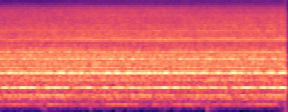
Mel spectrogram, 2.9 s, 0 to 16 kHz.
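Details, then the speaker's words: 2006 Apple Xserve A1196 server booting a Snow Leopard disc: loud, constant roar with steady high whistling tones that never ramp down; fans stuck at full speed because the heatsinks lack temperature sensor wires. "The fans are not going to shut up because there's no wires for the heat sink temperature."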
